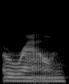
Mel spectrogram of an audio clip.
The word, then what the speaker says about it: around: If it starts with an A, the first syllable is an A, and the second syllable, round in this case, is the strong syllable where the stress is.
